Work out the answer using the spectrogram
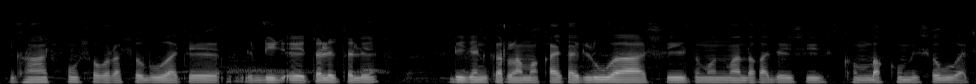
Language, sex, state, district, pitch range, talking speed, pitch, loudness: Halbi, male, Chhattisgarh, Bastar, 100-105 Hz, 165 wpm, 105 Hz, -35 LUFS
